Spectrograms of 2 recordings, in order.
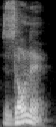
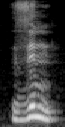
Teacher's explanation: But in words like Salzburg. where the S comes at the beginning, we should note that the letter sound is like the English Z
